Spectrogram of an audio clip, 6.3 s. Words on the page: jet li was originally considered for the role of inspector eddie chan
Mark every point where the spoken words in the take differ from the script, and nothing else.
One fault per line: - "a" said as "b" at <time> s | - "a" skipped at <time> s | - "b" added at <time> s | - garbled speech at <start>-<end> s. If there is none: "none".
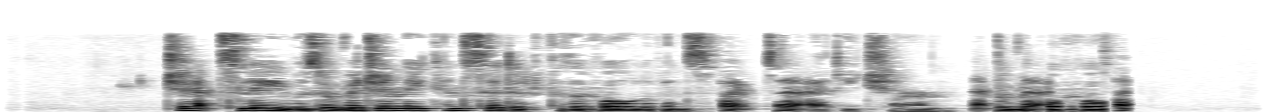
- garbled speech at 4.9-5.7 s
